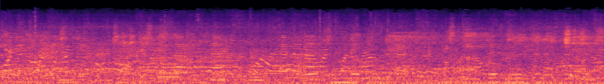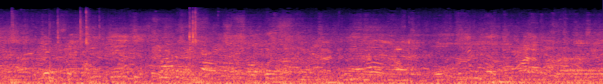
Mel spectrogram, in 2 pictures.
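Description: A live band plays amplified music outdoors through loudspeakers.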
